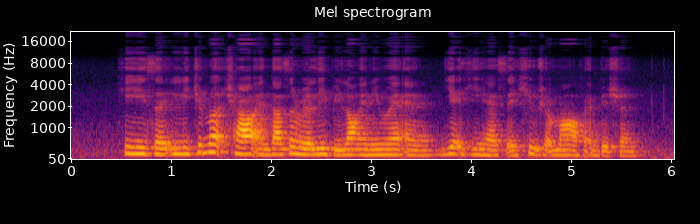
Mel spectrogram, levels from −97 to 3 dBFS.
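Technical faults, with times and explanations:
Throughout, imaging from linear upsampling. The top of the band sounds dulled, with a faint metallic shimmer on sibilants. Straight-line interpolation left mirrored copies between 8 kHz and 16 kHz, about 40 dB down. This fits a rate raised from 16 kHz to 48 kHz.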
